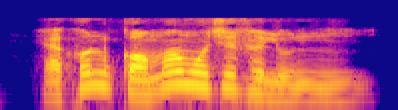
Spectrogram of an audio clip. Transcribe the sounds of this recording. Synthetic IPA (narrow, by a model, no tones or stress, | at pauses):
ɛkʰɔnkɔmamut͡ʃʰefʰelun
